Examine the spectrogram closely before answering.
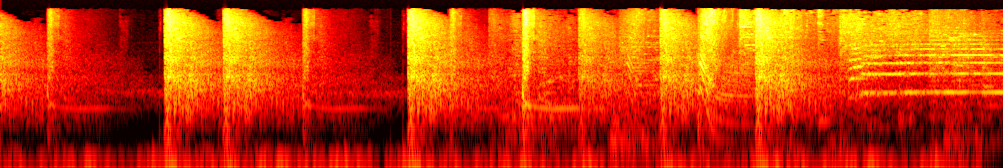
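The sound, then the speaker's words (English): Sharp gunshots ring out, a warning shot fired from a gun, heard as a rapid series of loud, cracking bangs with short ringing tails. A sustained ringing tone follows near the end. “Consider that your warning shot. Got him. You brought your gun! Of course I brought my gun.”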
